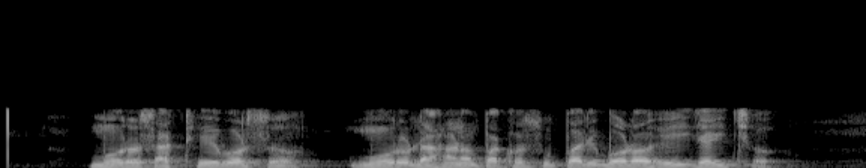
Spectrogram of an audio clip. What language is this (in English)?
Odia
